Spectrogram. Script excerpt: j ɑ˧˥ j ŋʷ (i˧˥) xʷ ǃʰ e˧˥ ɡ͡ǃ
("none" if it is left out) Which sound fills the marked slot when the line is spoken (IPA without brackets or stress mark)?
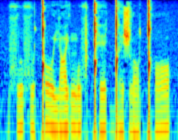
i˧˥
